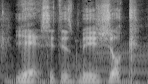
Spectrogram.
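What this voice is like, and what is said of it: Put-on French accent. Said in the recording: “I used to have a decent French accent. ... That was pretty good.”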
